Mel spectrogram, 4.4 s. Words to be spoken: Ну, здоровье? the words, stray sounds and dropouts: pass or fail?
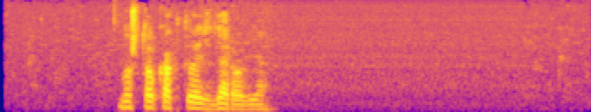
fail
